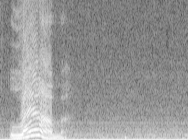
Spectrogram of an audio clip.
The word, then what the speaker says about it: lamb: Babble believe and crib this letter is silent in words like lamb crumb and doubt this sound is S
